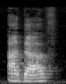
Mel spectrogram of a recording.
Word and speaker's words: ADAMH: de musiciens écoutez bien c'est le groupe adav mais ça s'écrit adam avec 1h à la fin mais pourquoi donc ça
